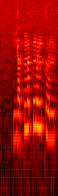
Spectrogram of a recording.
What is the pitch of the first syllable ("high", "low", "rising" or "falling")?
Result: rising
